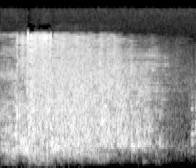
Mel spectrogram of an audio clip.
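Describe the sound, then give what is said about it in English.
Artillery fire from Israeli guns shelling Lebanese villages near the Israeli border, heard as a dense, continuous rumbling roar that stays loud for about two seconds, dips briefly, then swells again. “Israeli guns still firing as they have been all night.”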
